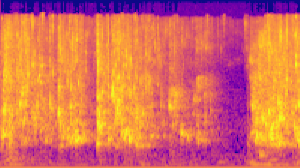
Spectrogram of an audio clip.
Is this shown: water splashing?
yes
